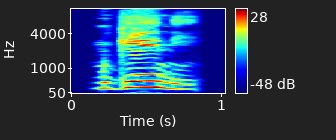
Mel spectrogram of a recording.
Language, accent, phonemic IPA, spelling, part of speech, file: Swahili, Kenya, /m̩ˈɠɛ.ni/, mgeni, noun / adjective, Sw-ke-mgeni.flac
- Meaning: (noun) 1. foreigner 2. stranger 3. guest, visitor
